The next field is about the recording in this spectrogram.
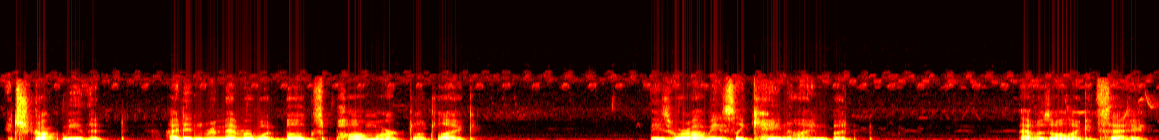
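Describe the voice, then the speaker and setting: A man's voice: medium pitch, fairly even intonation, measured pace, creaky, long pauses, darkish tone. A man reading scripted first-person horror narration as a story podcast narrator.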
